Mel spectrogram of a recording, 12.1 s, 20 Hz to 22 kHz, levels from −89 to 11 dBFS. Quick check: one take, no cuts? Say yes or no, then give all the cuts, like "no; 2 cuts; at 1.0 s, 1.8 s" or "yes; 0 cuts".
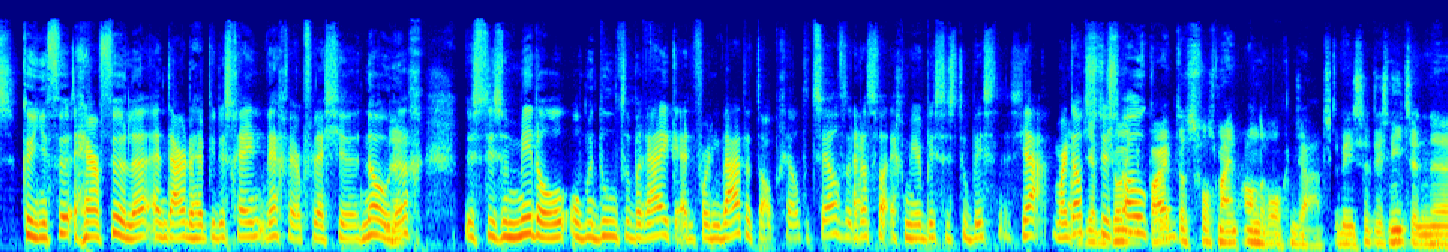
no; 2 cuts; at 7.1 s, 11.1 s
